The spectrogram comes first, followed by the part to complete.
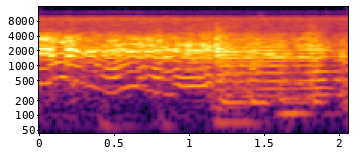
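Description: Instrumental break of a country-western song played by a string band: a melody line slides up and down while the plucked bass drops out, then comes back in about a second in.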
